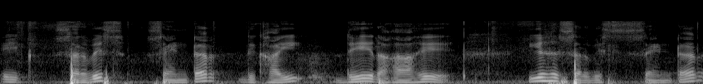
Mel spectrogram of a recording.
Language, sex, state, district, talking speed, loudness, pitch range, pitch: Hindi, male, Madhya Pradesh, Dhar, 95 wpm, -27 LUFS, 100-120 Hz, 105 Hz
